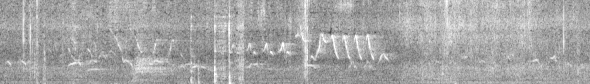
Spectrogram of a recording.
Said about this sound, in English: there's bees all the way across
